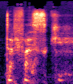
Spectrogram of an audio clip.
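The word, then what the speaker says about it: Daufuskie: Yeah, Defusky.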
